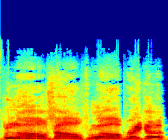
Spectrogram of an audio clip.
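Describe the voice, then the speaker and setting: A man's voice: extremely high pitch, very slow, gravelly, shouting, crowd noise, heavily acted. A man voicing a pompous, menacing sea-creature captain of the guard in a video game, proclaiming theatrically. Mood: outraged.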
